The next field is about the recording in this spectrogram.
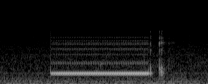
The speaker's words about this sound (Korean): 여기 어디 매복하고 있을 텐데 애들 일 끝나기 기다리면서 똘마니 핸드폰으로 최석원한테 전화를 걸어본다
